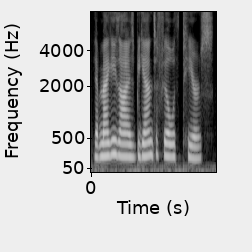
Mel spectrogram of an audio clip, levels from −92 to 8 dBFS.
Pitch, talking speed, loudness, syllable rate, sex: 200 Hz, 190 wpm, -18 LUFS, 4.2 syllables/s, female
